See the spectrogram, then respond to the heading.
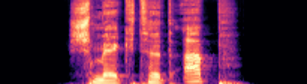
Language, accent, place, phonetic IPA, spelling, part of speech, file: German, Germany, Berlin, [ˌʃmɛktət ˈap], schmecktet ab, verb, De-schmecktet ab.ogg
- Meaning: inflection of abschmecken: 1. second-person plural preterite 2. second-person plural subjunctive II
